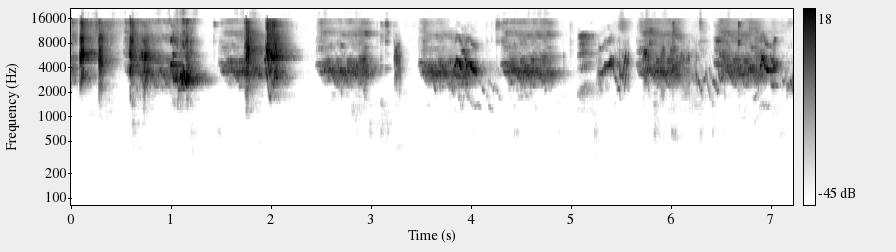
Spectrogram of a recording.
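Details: Budgies as household pets giving a steady series of scratchy, chattering warble phrases, each about half a second long and roughly one per second.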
